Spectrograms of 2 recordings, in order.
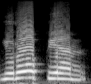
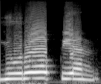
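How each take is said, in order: No difference in how they are said.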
